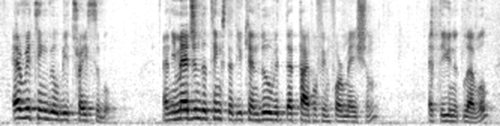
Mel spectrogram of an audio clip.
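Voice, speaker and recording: A man with a Turkish accent speaks at a fairly quick pace in a dark, mellow tone. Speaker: company founder and CEO giving guest talk. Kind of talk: lecture. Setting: university classroom with student audience.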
